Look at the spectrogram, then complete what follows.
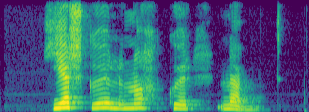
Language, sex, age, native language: Icelandic, female, 8, Icelandic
